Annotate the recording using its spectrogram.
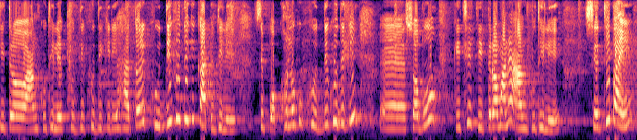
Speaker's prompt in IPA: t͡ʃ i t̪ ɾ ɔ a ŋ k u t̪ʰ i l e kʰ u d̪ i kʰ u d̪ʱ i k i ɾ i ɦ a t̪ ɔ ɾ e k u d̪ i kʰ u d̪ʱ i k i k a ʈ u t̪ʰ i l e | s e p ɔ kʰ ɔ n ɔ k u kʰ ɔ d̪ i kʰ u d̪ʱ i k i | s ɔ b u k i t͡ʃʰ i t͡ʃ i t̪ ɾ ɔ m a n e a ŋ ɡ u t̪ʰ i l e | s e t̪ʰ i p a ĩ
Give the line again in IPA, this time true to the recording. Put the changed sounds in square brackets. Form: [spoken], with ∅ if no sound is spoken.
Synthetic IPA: t͡ʃ i t̪ ɾ ɔ a ŋ k u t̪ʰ i l e kʰ u d̪ i kʰ u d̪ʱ i k i ɾ i ɦ a t̪ ɔ ɾ e [kʰ] u d̪ i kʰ u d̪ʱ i k i k a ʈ u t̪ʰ i l e | s e p ɔ kʰ ɔ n ɔ k u kʰ [u] d̪ i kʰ u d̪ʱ i k i | s ɔ b u k i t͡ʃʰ i t͡ʃ i t̪ ɾ ɔ m a n e a ŋ [k] u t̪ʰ i l e | s e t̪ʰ i p a ĩ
